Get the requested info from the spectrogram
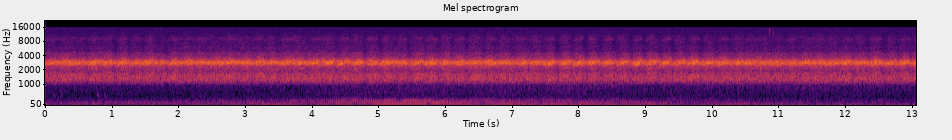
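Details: Frogs calling en masse at midnight in paddy fields near Nagaoka, Niigata, Japan, captured with a Zoom H4n. Steady, buzzing, rapidly pulsing croaks overlap without pause, and a low rumble swells faintly in the middle.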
